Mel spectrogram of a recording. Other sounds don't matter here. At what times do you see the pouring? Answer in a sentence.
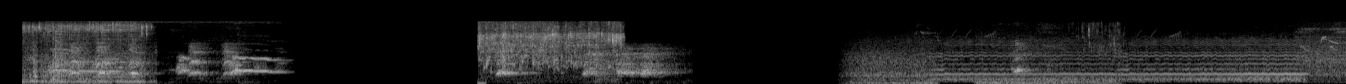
The pouring can be heard from 0.2 to 1.6 s, from 4.8 to 6.2 s and from 9.7 to 11.2 s.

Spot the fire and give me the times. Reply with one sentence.
You can't hear the fire here.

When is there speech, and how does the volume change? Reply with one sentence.
You can't hear the speech here.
